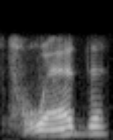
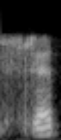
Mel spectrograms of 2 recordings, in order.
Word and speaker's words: froid: Par exemple, euh, le mot froid, F-R-O-I-D, se prononçait froid dans le temps. Ça a devenu fret au Québec et froid en France. Et c'est simplement le même mot prononcer différemment.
